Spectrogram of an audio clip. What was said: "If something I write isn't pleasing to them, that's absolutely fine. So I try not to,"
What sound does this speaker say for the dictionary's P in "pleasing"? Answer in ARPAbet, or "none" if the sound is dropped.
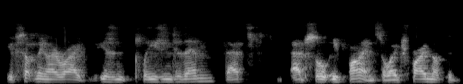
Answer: P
